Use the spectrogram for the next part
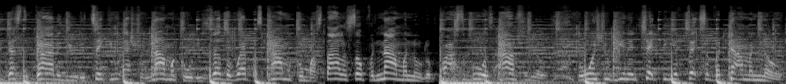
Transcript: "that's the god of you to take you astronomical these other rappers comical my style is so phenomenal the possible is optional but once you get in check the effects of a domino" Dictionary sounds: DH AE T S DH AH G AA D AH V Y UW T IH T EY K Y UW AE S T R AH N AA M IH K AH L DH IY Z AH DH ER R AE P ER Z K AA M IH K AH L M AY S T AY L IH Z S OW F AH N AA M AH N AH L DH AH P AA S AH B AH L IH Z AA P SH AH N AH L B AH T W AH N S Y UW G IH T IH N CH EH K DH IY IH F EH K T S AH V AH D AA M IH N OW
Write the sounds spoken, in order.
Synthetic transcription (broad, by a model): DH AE T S DH AH G AA D AH V Y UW T IH T EY K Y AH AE S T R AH N AA M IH K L DH IY Z AH DH ER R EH P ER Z K AA M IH K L M AY S T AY L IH S OW F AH N AA M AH N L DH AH P AA S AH B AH L IH Z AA B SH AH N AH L B AH T W AH N S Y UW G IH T IH N CH EH K DH IY IH F EH K T S AH V AH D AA M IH N OW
